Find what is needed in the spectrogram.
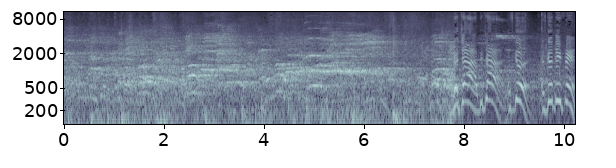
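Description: Spectators in a gym talking and calling out indistinctly, with a basketball bouncing on the hardwood court. Near the end comes a quick run of sneaker squeaks on the floor, rising and falling in pitch.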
